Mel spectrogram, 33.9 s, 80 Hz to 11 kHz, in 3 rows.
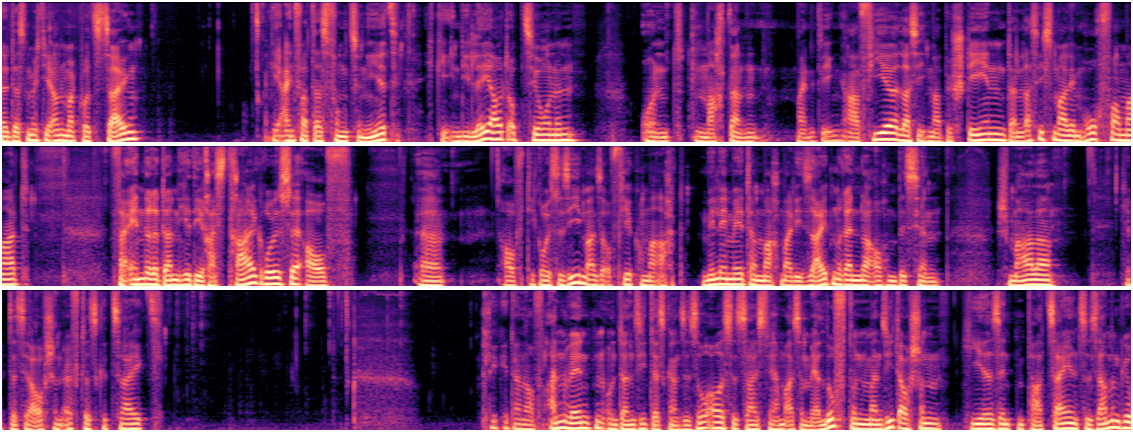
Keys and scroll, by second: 4.4 shift+super+l, 20.4-24.8 typing.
